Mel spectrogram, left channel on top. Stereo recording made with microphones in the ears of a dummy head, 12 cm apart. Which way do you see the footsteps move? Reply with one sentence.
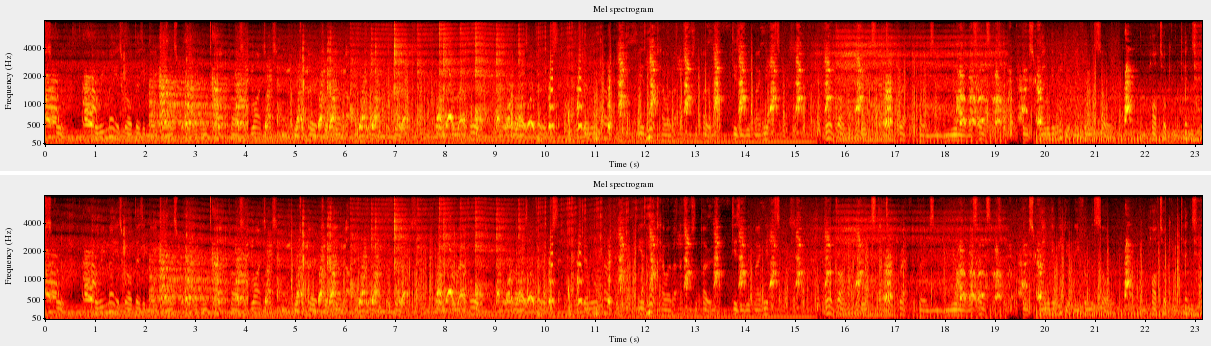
You can hear the footsteps go left and come back.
